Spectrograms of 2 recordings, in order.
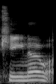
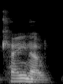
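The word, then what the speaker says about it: Keno: Is it Kino? I was been calling him Kano, like that guy out of Mortal Kombat. – It's K-E-N-O. But everybody pronounces it like Kino, like it might have an I instead.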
